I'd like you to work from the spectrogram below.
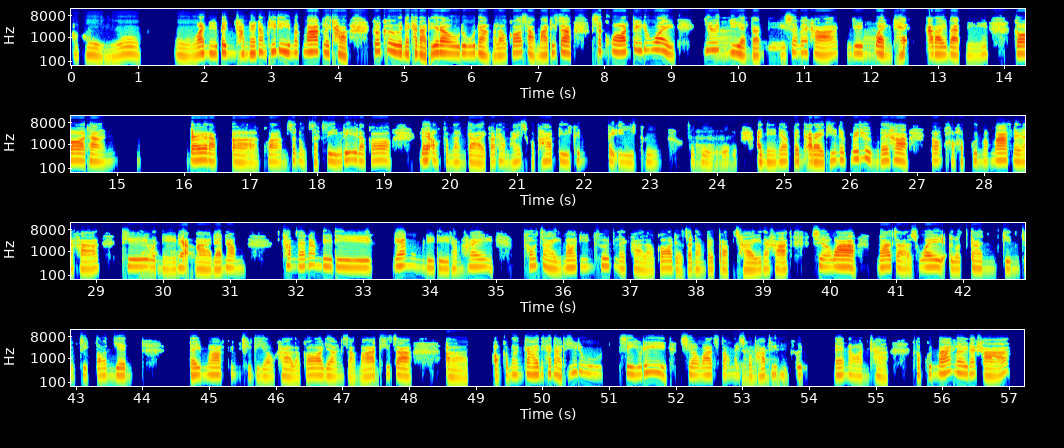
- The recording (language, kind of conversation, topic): Thai, advice, ทำอย่างไรดีเมื่อพยายามกินอาหารเพื่อสุขภาพแต่ชอบกินจุกจิกตอนเย็น?
- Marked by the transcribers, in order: other noise; "จุบจิบ" said as "จุกจิก"; unintelligible speech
